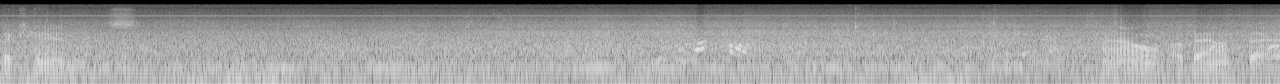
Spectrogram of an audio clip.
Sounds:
Speech

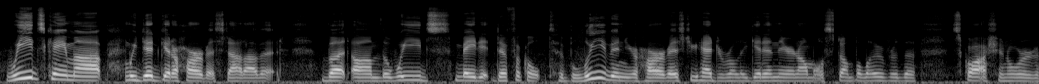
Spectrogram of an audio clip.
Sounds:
Speech

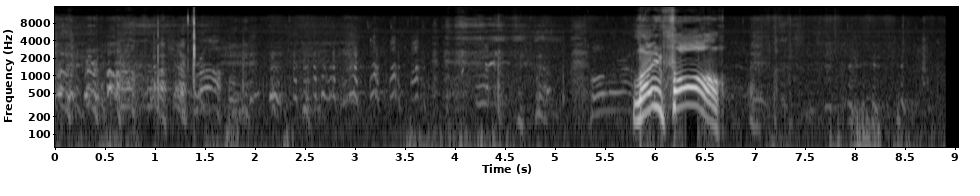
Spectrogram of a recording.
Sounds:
Speech

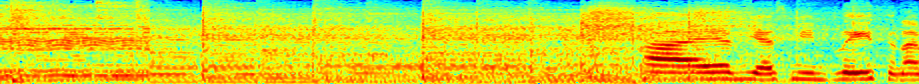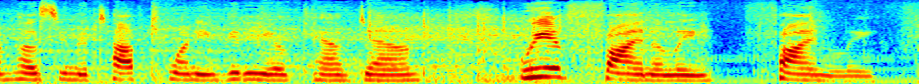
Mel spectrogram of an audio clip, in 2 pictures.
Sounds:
Music, Speech

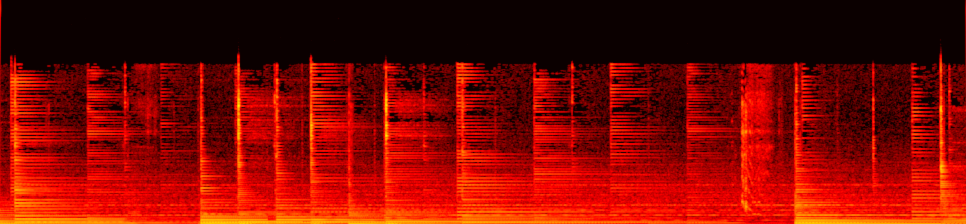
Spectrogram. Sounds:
Music

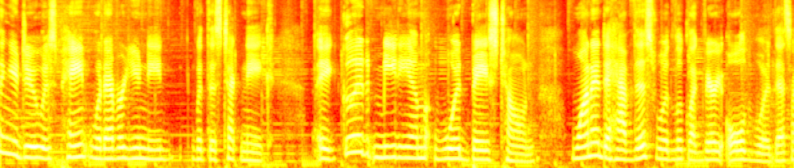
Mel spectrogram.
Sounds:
Music, Speech

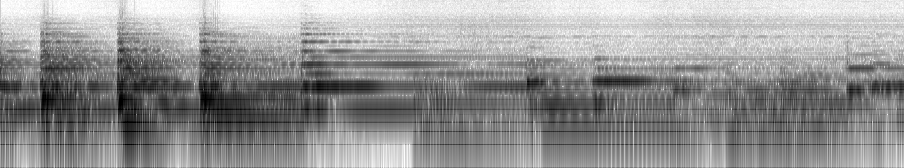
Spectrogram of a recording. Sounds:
Music, Bowed string instrument

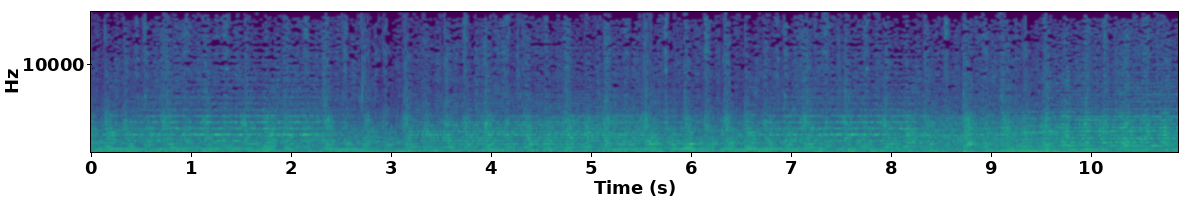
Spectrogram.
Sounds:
Scary music, Music

